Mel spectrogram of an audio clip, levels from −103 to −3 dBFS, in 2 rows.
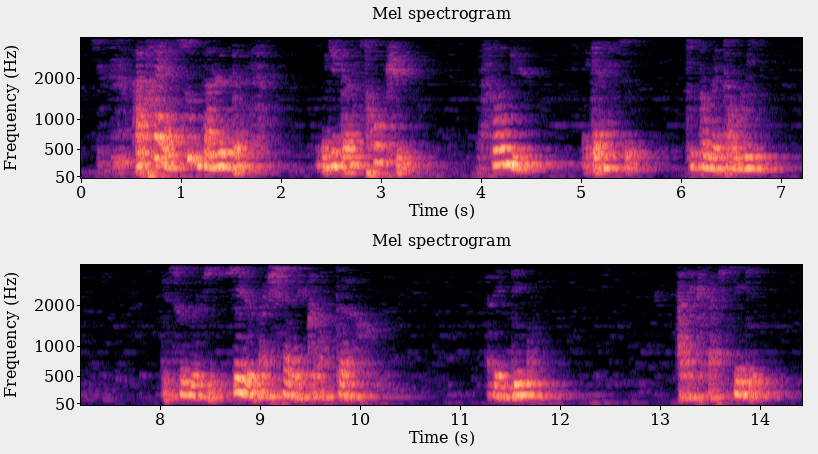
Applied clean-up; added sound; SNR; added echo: none; none; none; reverberation time 0.6 s.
